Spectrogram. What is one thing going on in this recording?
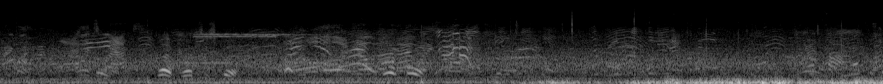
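Young children shout and call out across an open field.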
